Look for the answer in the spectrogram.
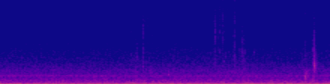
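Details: Electric fuel pump on a rare project car, run via jumper across pins to flush old fuel, holds a quiet, steady low hum with no surging or rattle; running and priming normally.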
